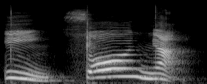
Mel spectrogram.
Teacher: A penúltima sílaba é a tônica e ela tem que ser acentuada. Termina em ditongo oral e ela é uma paroxítona e tem que ser acentuada. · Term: sílaba tônica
